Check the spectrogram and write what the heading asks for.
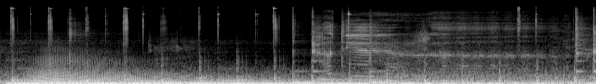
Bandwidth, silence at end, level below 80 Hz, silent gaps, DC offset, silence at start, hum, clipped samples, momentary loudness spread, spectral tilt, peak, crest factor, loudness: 16 kHz; 0 s; -10 dBFS; none; under 0.1%; 0 s; none; under 0.1%; 7 LU; -6.5 dB/octave; 0 dBFS; 8 dB; -14 LUFS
